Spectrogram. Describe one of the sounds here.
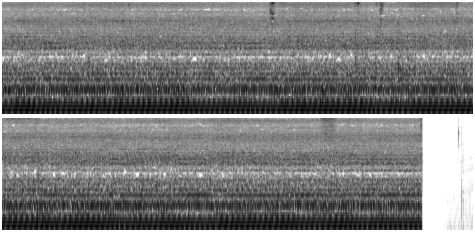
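A tractor engine runs with a steady low rumble close by.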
